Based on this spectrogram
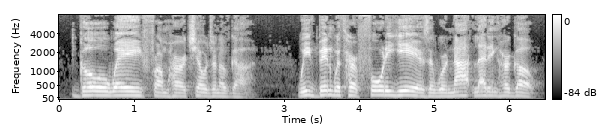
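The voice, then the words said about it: Demonic voice. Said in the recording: “in this demonic voice ... it's clearly a demonic voice”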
